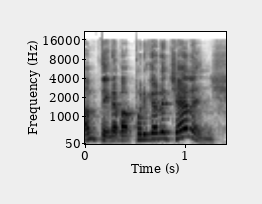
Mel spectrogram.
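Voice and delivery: clumsy put-on Irish accent. Quoting a man who did a challenge every month for a year: bad Irish accent. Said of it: "That's a bad Irish accent".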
